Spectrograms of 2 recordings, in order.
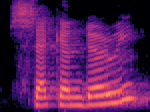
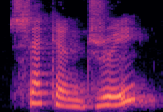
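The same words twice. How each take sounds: First: It is said with an American pronunciation. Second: It is said with a British pronunciation.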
